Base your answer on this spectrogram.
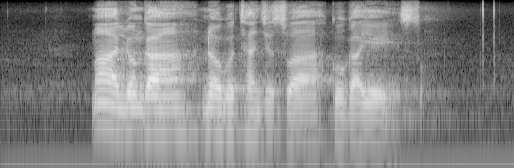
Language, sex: Xhosa, male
